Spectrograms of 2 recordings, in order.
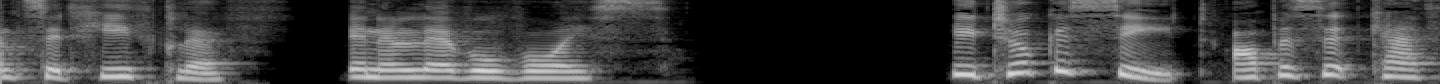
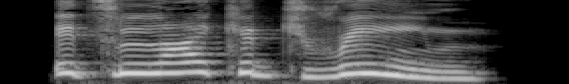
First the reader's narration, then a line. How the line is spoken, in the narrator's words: Kathy cried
